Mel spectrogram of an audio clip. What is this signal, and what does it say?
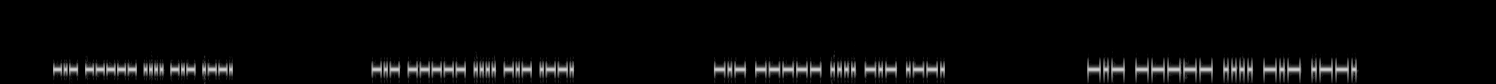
Morse code, heard as a keyed tone, about 37 wpm, 700 Hz. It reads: K0HKP K0HKP K0HKP K0HKP
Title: Speed Racing - USA Call Signs 30wpm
